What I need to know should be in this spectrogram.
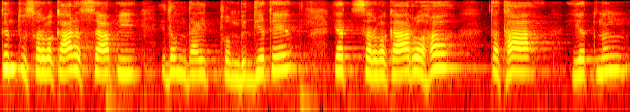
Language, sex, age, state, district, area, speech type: Sanskrit, male, 45-60, Uttar Pradesh, Mirzapur, urban, spontaneous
